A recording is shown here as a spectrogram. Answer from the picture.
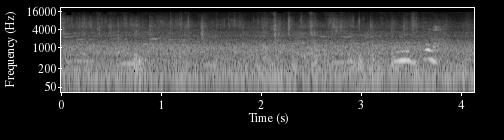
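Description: Faint voices of people below and a steady low background murmur, with a brief call from a voice about three and a half seconds in.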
